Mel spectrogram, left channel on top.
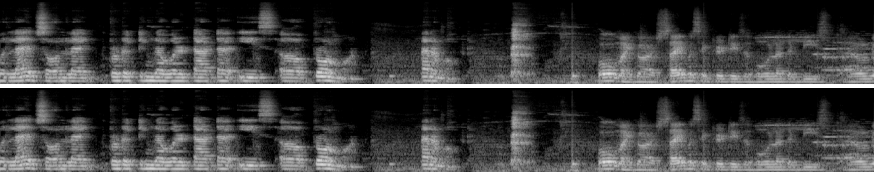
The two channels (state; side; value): identical; both; correlation 1.00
